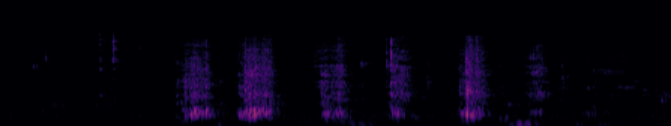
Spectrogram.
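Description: A person chewing a mouthful of chocolate cereal puffs in milk: faint, regular chews, about six of them a little over half a second apart.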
